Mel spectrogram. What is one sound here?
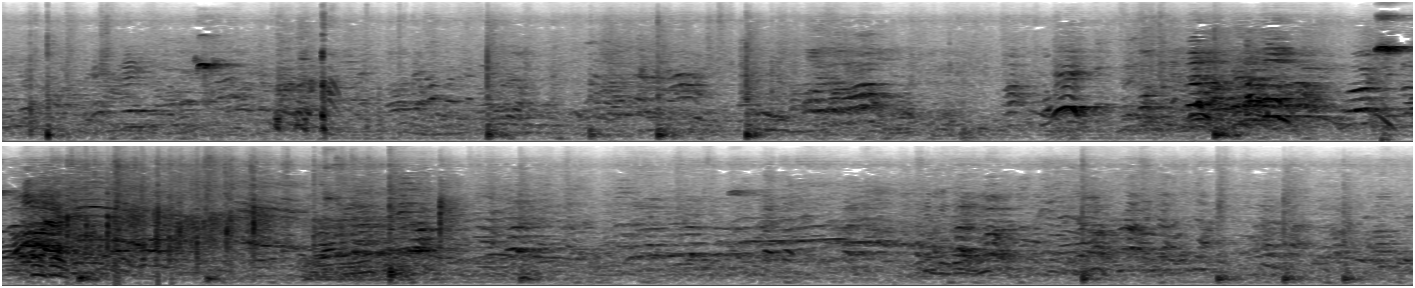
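A crowd of spectators shouts and cheers.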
